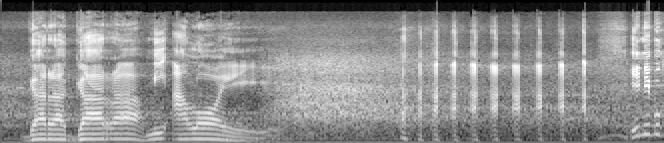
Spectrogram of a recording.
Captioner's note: laughs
